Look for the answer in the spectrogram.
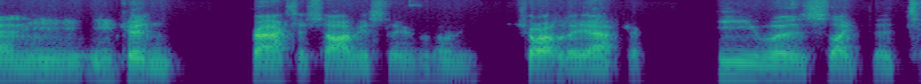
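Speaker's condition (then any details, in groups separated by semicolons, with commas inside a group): Parkinson's disease; deep brain stimulation implant; DBS over 6 years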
